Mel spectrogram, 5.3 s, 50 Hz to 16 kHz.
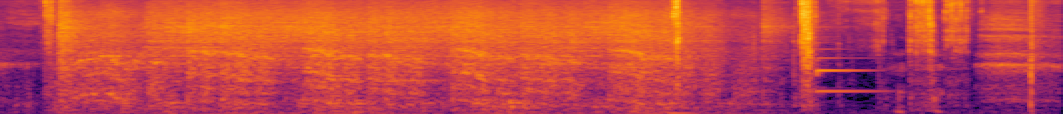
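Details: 1998 Ford Crown Victoria P71 Police Interceptor parked over 10 years: uneven cranking for about three seconds, then only sharp clicks; turns over without catching; relays heard but no fuel pump, fuel delivery suspect.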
